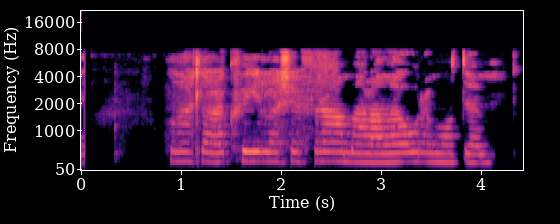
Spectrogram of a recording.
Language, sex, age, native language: Icelandic, female, 11, Icelandic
